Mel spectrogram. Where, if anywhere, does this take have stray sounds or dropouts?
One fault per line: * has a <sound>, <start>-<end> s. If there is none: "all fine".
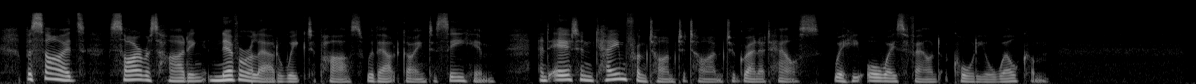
all fine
